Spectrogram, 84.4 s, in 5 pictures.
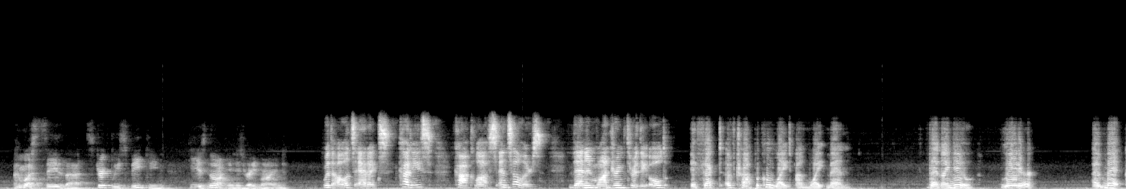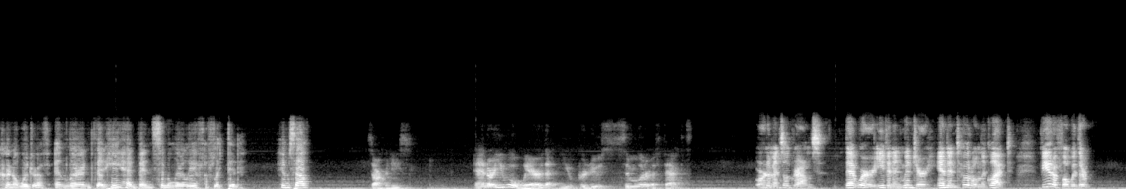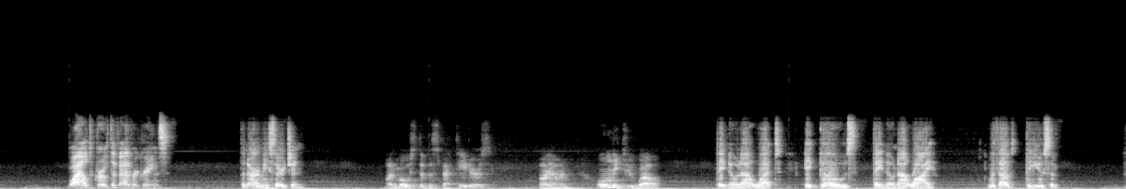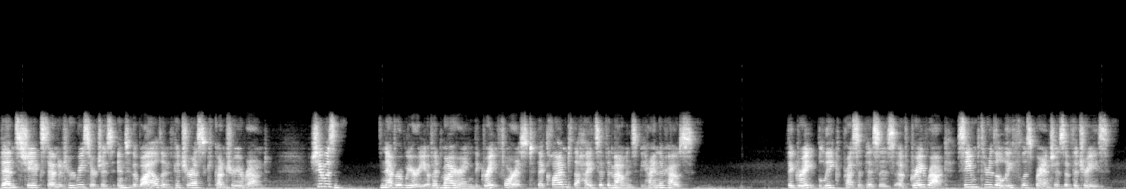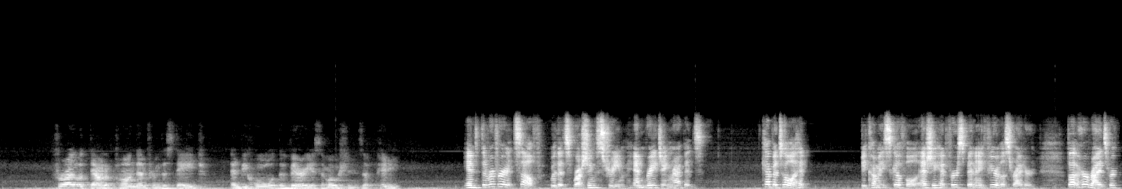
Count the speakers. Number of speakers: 3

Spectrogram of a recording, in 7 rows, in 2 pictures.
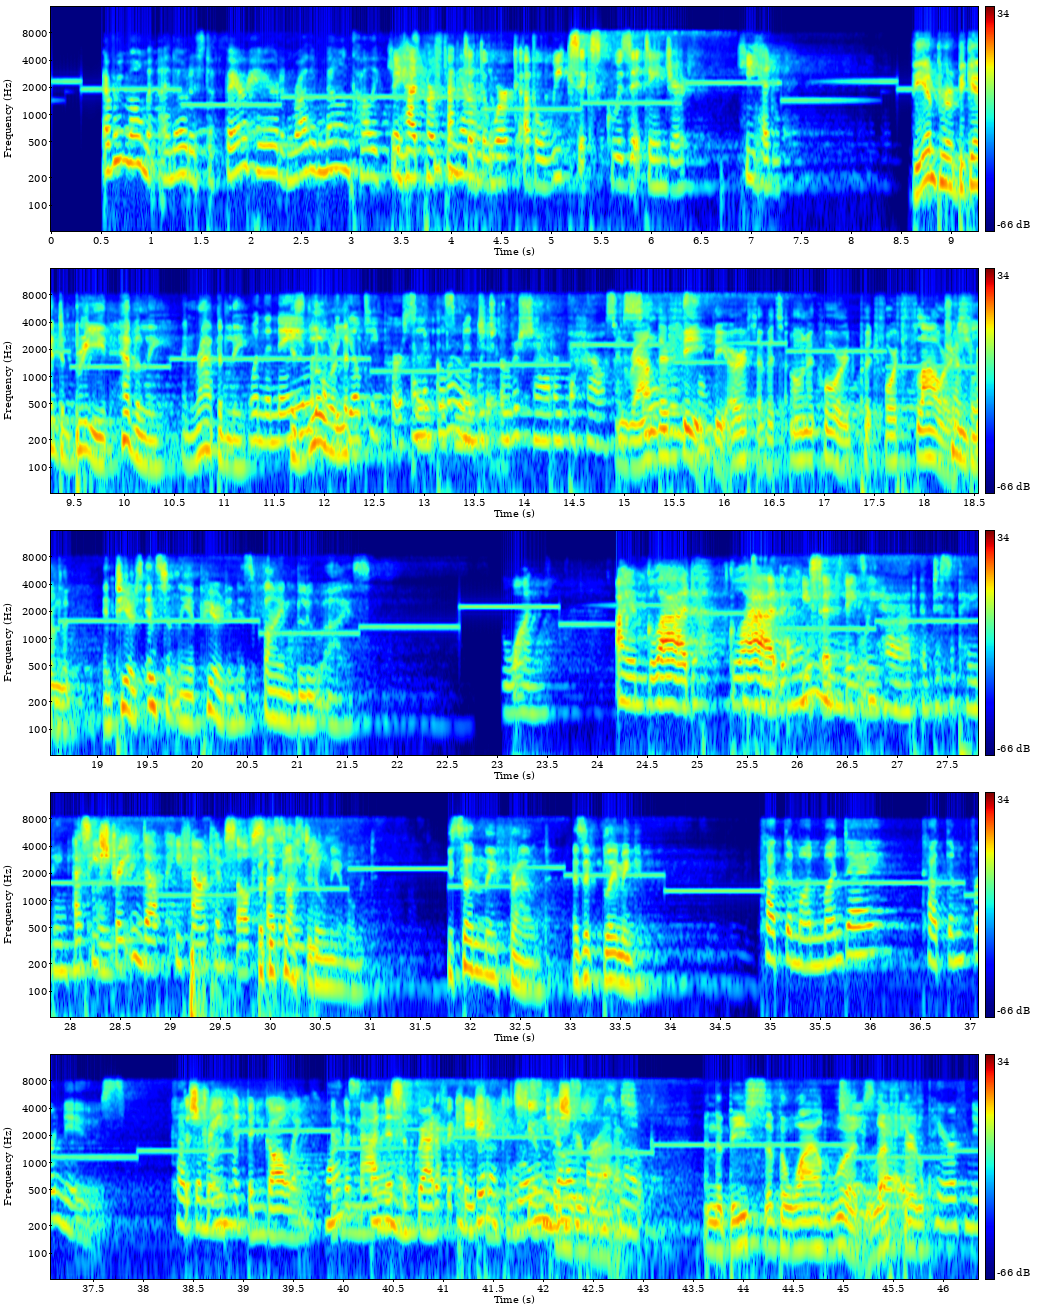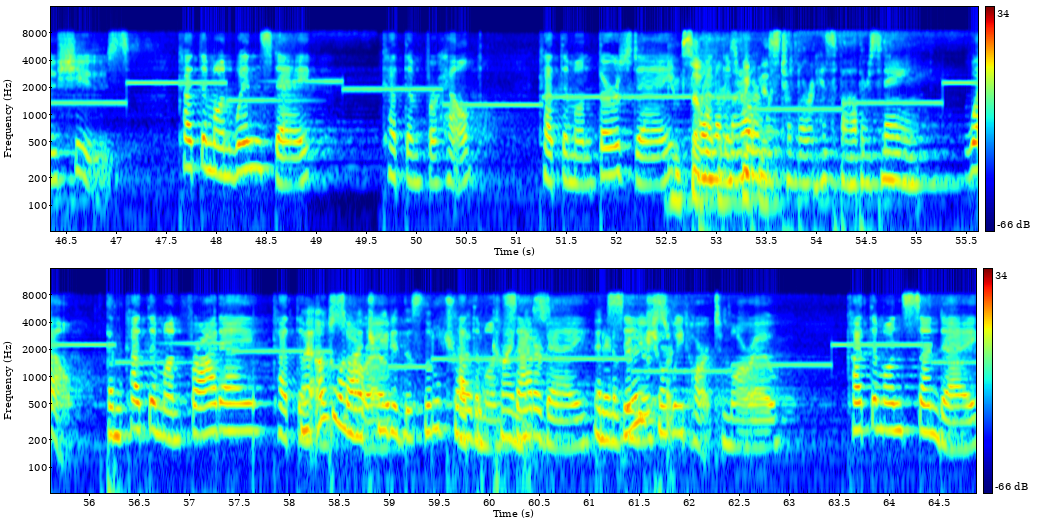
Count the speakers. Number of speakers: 6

